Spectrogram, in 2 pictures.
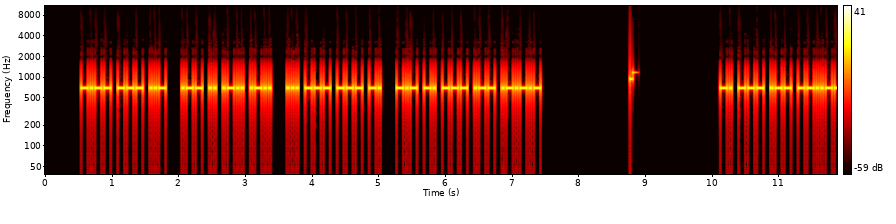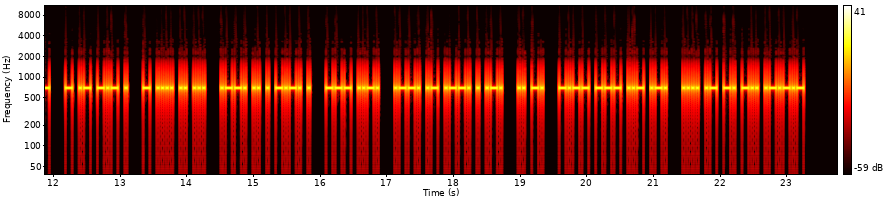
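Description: Rapid Morse code at about 35 words per minute, sending practice sentences made from the top 400 words: a single steady mid-pitched tone keyed on and off in quick dots and dashes, broken once by a short pause with a faint click.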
